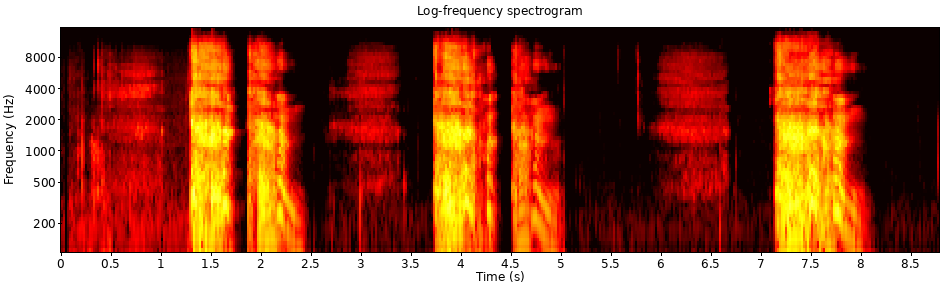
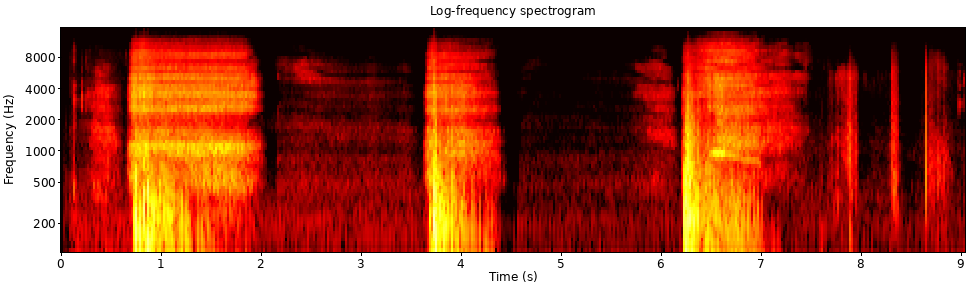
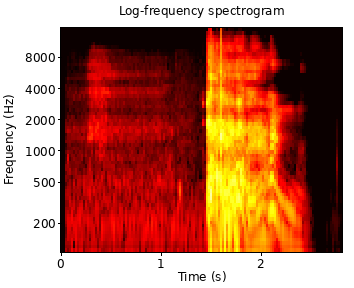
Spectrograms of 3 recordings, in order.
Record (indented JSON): {
  "three_cough_length": "8.8 s",
  "three_cough_amplitude": 32631,
  "three_cough_signal_mean_std_ratio": 0.37,
  "exhalation_length": "9.0 s",
  "exhalation_amplitude": 32768,
  "exhalation_signal_mean_std_ratio": 0.32,
  "cough_length": "2.8 s",
  "cough_amplitude": 32768,
  "cough_signal_mean_std_ratio": 0.37,
  "survey_phase": "beta (2021-08-13 to 2022-03-07)",
  "age": "18-44",
  "gender": "Male",
  "wearing_mask": "No",
  "symptom_cough_any": true,
  "symptom_runny_or_blocked_nose": true,
  "symptom_abdominal_pain": true,
  "symptom_fatigue": true,
  "symptom_other": true,
  "smoker_status": "Ex-smoker",
  "respiratory_condition_asthma": false,
  "respiratory_condition_other": false,
  "recruitment_source": "Test and Trace",
  "submission_delay": "1 day",
  "covid_test_result": "Positive",
  "covid_test_method": "LFT"
}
